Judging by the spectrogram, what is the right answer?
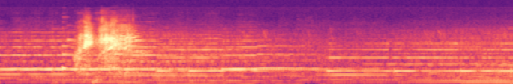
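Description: Cats meow in the video game Genshin Impact, a couple of close, agitated yowls near the start followed by quieter mewing over steady background music.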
